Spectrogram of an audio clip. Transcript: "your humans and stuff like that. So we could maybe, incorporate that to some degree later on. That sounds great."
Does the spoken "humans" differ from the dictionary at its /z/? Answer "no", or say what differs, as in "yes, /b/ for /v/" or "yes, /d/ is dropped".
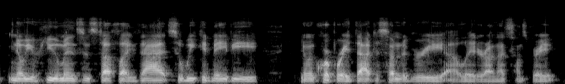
no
